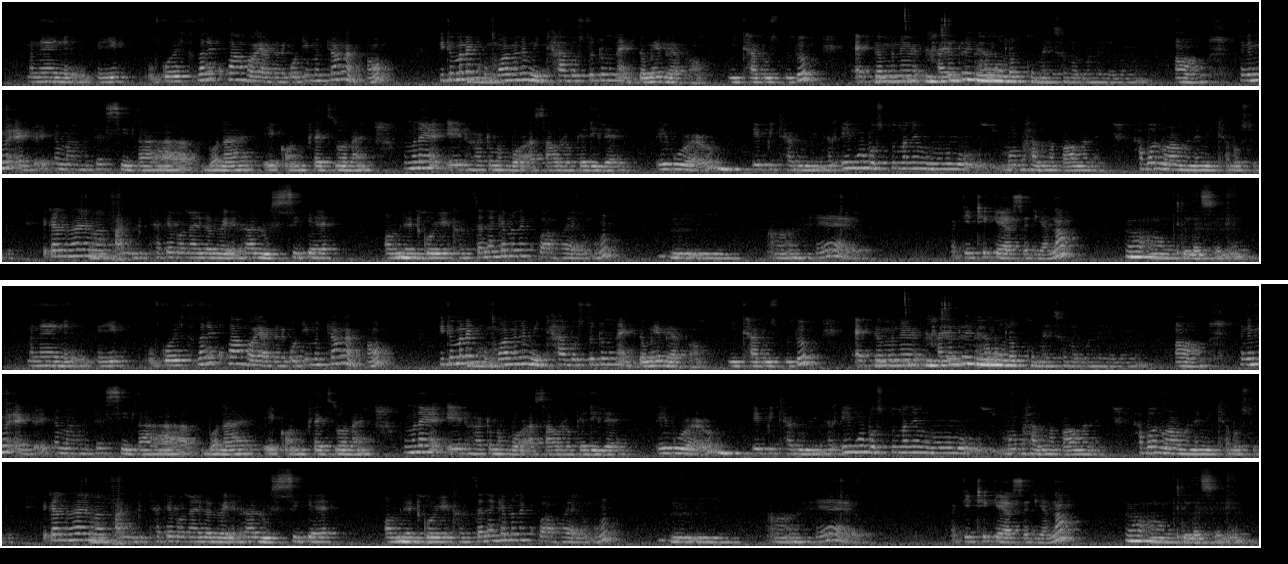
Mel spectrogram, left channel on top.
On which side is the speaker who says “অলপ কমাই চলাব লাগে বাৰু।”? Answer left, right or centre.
Left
